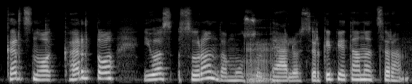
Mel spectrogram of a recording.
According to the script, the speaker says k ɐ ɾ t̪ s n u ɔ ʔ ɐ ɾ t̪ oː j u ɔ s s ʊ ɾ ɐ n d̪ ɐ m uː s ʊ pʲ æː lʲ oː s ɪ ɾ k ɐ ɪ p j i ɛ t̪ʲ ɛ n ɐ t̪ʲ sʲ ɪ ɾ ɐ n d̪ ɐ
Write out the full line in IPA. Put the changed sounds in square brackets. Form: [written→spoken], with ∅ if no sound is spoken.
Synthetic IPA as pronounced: k ɐ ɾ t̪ s n u ɔ [ʔ→k] ɐ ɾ t̪ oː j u ɔ s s ʊ ɾ ɐ n d̪ ɐ m uː s ʊ pʲ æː lʲ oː s ɪ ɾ k ɐ ɪ p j i ɛ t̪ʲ ɛ n ɐ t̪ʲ sʲ ɪ ɾ ɐ n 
